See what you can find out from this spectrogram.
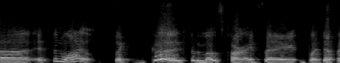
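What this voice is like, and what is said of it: Usual voice. Nothing is said of it.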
